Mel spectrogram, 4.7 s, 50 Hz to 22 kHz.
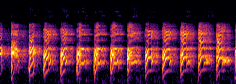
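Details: Newfoundland puppy, 20 days old, protesting noisily with loud, high, falling yelping whines repeated steadily about twice a second.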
